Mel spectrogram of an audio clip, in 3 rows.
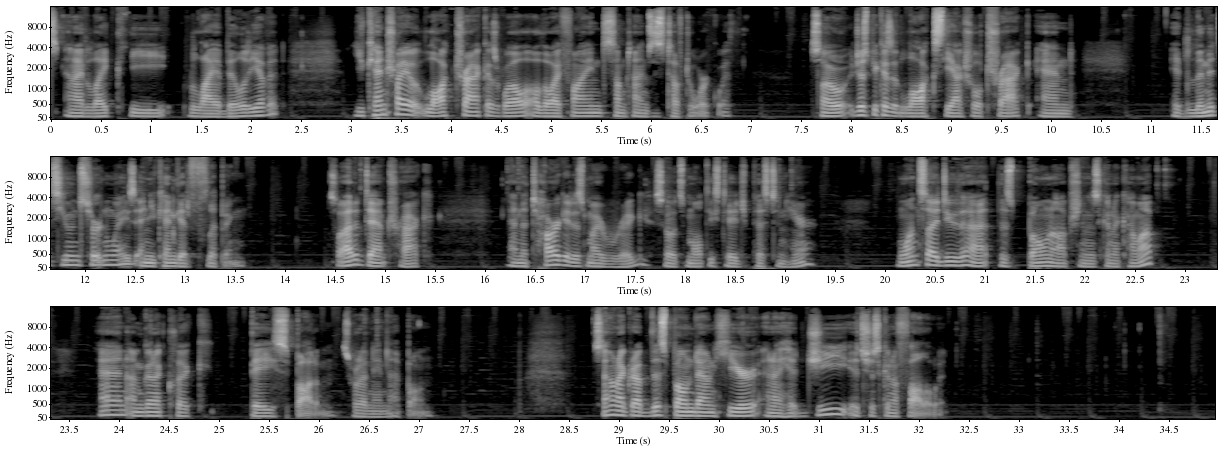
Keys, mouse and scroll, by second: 16.0 click, 22.5 click, 28.5 click, 30.0 g.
